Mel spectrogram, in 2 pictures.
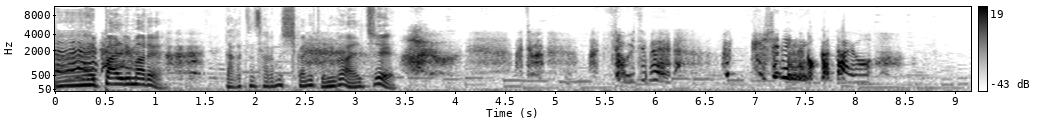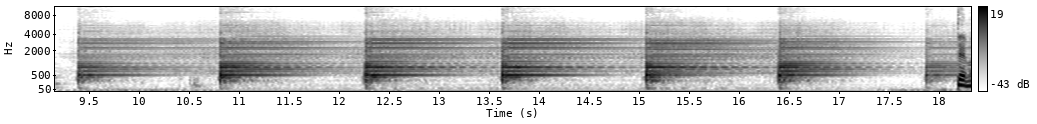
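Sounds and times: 
speech: 0:00.4 - 0:03.8, 0:05.7 - 0:06.4, 0:07.1 - 0:08.5
old pendulum wall clock striking the hour: 0:09.2 - 0:18.3.

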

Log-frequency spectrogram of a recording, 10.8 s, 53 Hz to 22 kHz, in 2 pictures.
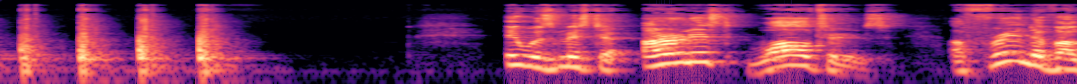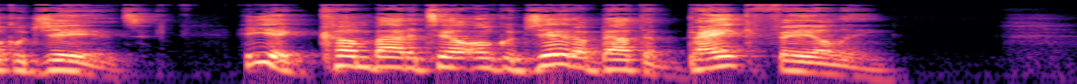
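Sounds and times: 
firm knocks on the door of a house: 0:00.0 - 0:01.3
speech: 0:02.5 - 0:09.9.

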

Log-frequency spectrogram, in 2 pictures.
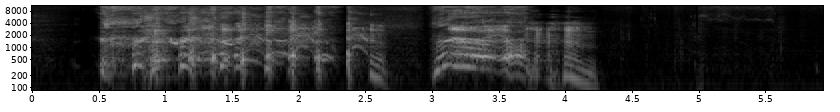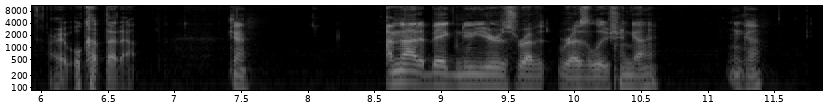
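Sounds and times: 
person clearing throat: 0:00.5 - 0:04.3
speech: 0:02.5 - 0:04.3, 0:06.0 - 0:06.8, 0:07.4 - 0:07.6, 0:08.6 - 0:11.5.

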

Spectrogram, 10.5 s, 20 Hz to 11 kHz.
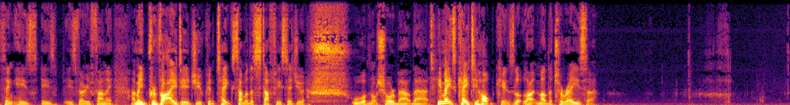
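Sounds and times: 
speech: 0:00.0 - 0:08.0
slurping hot coffee: 0:09.2 - 0:10.2.

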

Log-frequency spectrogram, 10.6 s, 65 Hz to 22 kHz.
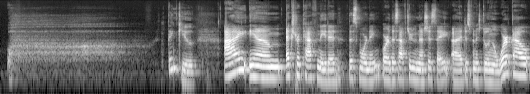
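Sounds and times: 
deep breath in and out: 0:00.1 - 0:03.2, 0:03.9 - 0:04.4
speech: 0:03.4 - 0:10.5.

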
